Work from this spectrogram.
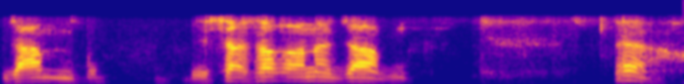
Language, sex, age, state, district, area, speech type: Assamese, male, 60+, Assam, Dhemaji, rural, conversation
